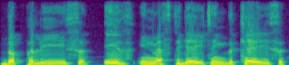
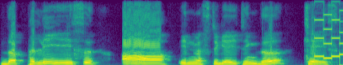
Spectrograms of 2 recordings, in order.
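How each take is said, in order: First: Slow model sentence; wrong example. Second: Slow model sentence, police lifted; correct example. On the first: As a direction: read the wrong example slowly. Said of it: "गलत है". (गलत वाक्य धीरे-धीरे) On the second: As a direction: read the fixed sentence slowly. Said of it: "इसको सही करते हैं". (सही वाक्य धीरे-धीरे) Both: Shown as a demonstration.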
